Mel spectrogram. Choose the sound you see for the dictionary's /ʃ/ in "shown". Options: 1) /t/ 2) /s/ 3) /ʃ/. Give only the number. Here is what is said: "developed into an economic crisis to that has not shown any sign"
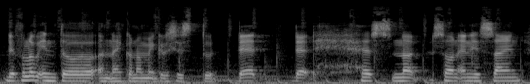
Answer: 2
